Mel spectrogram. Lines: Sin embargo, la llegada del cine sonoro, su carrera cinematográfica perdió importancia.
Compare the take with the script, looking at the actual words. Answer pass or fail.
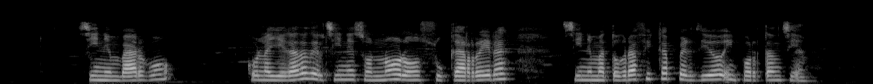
fail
